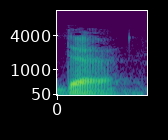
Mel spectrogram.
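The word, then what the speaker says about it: de (德): In Chinese, this virtue is T-E, is pronounced de. So it's the de of the Tao Te Ching, the central text of Taoism.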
